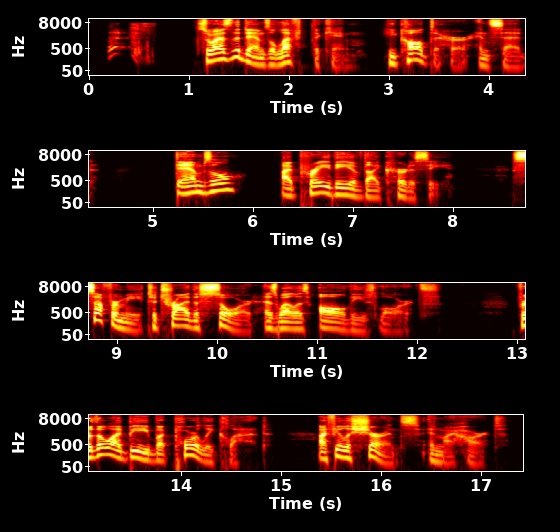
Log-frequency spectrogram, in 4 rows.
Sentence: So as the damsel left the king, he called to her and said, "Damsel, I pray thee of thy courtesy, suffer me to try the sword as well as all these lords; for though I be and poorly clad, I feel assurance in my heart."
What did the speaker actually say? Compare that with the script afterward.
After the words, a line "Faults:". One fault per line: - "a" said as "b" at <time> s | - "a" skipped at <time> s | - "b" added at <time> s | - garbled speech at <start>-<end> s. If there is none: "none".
So as the damsel left the king, he called to her and said, "Damsel, I pray thee of thy courtesy, suffer me to try the sword as well as all these lords; for though I be but poorly clad, I feel assurance in my heart."
Faults:
- "and" said as "but" at 13.7 s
